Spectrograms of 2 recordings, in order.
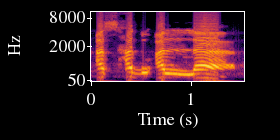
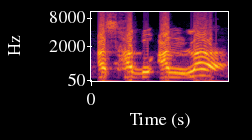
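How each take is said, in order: First: The n merges into a doubled l. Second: The n is said clearly before the l. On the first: The speaker calls it right. "tetapi bacanya" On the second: The speaker calls it wrong. "kalau baca Allah maka batallah bacaannya"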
